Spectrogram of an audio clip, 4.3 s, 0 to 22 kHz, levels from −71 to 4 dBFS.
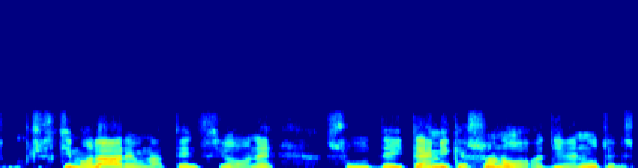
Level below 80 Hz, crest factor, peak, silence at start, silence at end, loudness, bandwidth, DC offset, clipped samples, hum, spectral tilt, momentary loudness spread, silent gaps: -64 dBFS; 20 dB; -8 dBFS; 0.1 s; 0.05 s; -26 LUFS; 7.8 kHz; under 0.1%; under 0.1%; none; -6 dB/octave; 11 LU; 1.12-1.16 s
